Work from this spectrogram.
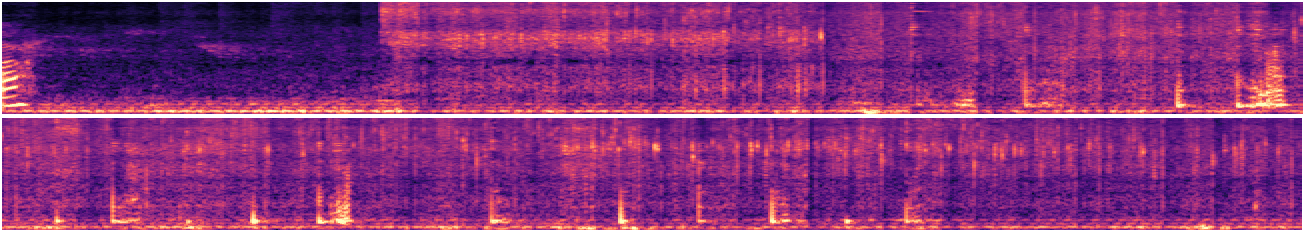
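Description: Minced garlic sizzles steadily in hot oil in a wok, a loud continuous fry with frequent scraping stirs and clinks throughout.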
